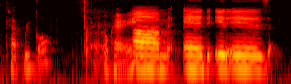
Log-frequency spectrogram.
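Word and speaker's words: Caplico: called CAP Capo but in Japan they don't pronounce the L so it's caprico okay um and it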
